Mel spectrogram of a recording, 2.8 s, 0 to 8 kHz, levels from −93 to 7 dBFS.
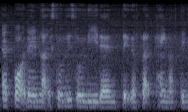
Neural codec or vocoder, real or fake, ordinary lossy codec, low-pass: vocoder, 24 kHz, 100 mel bands, Vocos; fake; none; 7.2 kHz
